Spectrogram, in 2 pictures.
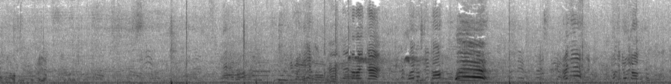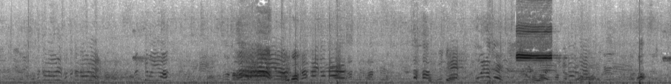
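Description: Boys shout and call out to each other outdoors.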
